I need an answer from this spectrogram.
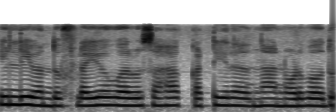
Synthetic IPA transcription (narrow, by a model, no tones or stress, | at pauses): ilːiʋond̪upʰlɐjoːʋɐɾusɐɦɐkɐʈːiːɾɐɐnːɐnoːɽɐbɐʋud̪u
